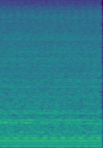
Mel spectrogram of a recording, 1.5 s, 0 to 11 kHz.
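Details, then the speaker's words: 2012 Hyundai ix35, G4KD engine, front-wheel drive, ~134,000 km, after engine rebuild for knocking and scoring (oil cooling jets added), flushing oil in, warming up: steady, even idle with smooth low hum, no knocking or ticking; runs well. "ну что друг новая жизнь при ста тридцати четырех тысячах работает хорошо"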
